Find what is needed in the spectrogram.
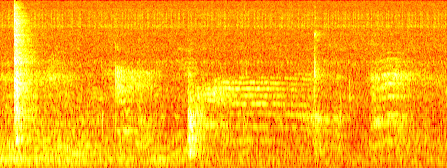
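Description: Wooden chopsticks knocking against a bowl of noodles: a sharp click at the start, another about two seconds in and a fainter one a second later. Between the clicks there is a faint, high-pitched, drawn-out vocal sound.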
